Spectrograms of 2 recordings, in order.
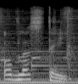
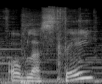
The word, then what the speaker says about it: областей: Слова «область» і «гість» у родовому відмінку множини мають наголоси на останньому складі – «областей», «гостей». На жаль, диктори на телебаченні або радіо чомусь іноді говорять «областей» і «гостей». Запам'ятайте, це неправильно.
